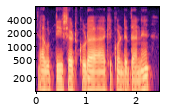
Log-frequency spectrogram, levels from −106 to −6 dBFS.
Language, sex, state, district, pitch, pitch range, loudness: Kannada, male, Karnataka, Koppal, 95 Hz, 90-95 Hz, -17 LUFS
